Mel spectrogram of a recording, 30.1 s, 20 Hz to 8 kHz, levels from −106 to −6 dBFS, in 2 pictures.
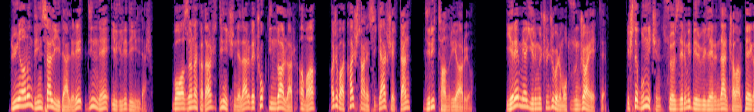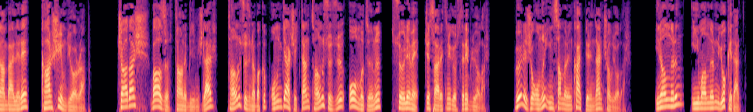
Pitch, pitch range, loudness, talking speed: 130 Hz, 105-160 Hz, -20 LUFS, 120 wpm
